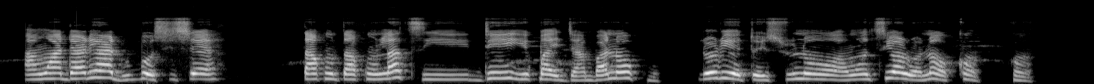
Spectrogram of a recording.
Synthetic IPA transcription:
a˨w̃ɔ̃˧a˧da˧ɾi˦a˦˨du˨˦ɡ͡bo˦˨ʃi˨˦ʃɛ˦ | ta˧kũ˧ta˧kũ˧la˦ti˧dĩ˦i˧k͡pa˧i˨d͡ʒa˨m̩˨ba˨˦nã˦˨kũ˨ | lo˦ɾi˦e˦˨to˨i˨su˨˦nũ˦a˨w̃ɔ̃˧ti˦ɔ˦˨ɾɔ˨nãː˦˨kã˦˨ | kã˨

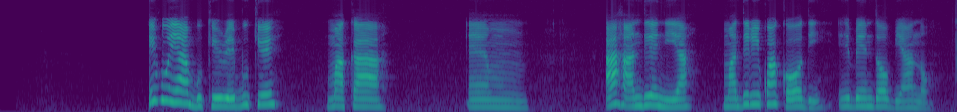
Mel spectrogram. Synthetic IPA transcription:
ɪ˦ɦʊ˦ja˦ɡ͡bu˨ke˨ɾe˨ɡ͡bu˦ke˦ | ma˨ka˨ | m̩˨ | a˦ɦa˨n̩˦dɪ˦e˦ɲi˨ja˦ | ma˨dɪ˦ɾɪ˦kʷa˦kɔ˦ɔ˦dɪ˨e˦be˦n̩˦dɔ˦bja˦nɔ˨

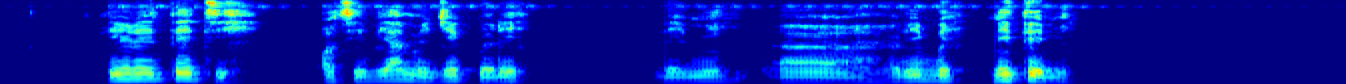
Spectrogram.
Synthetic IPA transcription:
ki˦ɾe˦te˦ti˨ | ɔ˨ti˨bi˦a˦me˨d͡ʒe˦k͡pʷe˨ɾe˦ | le˨mi˧˨ | ɾi˦ɡ͡be˦ | ni˦te˦˨mĩ˨

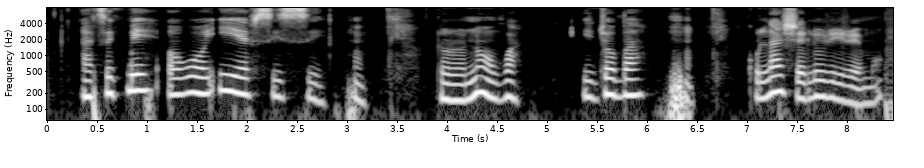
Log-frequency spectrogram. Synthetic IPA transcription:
a˨ti˧k͡pe˦ɔ˧wɔ˦i˦ɛ˧fsi˧si˨h̩˨ | lɔ˨ɾɔ˨nãː˦˨wa˧˨ | i˧d͡ʒɔ˦bã˦˨ | ko˨la˦˨ʃɛ˧lo˦ɾi˦˨ɾɛ˨mɔ̃˨˦

